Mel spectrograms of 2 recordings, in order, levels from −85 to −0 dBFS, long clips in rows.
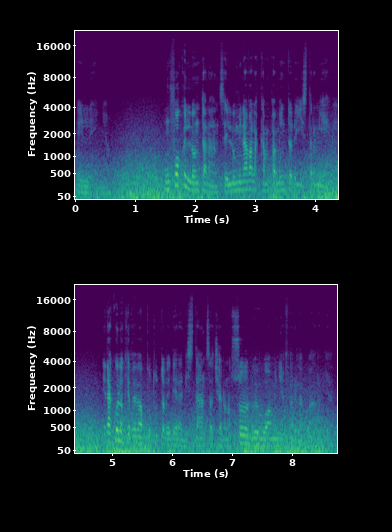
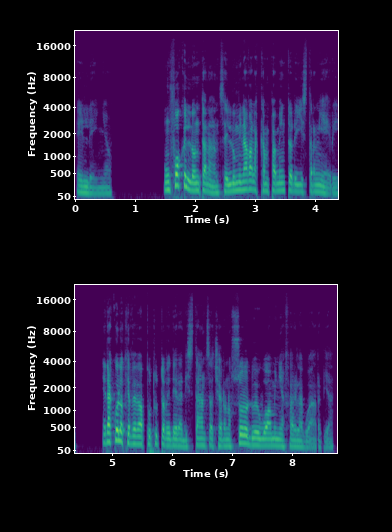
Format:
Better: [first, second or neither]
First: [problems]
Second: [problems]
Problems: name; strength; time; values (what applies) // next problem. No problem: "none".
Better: second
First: wind noise on the microphone; heavy; 7 dB below the speech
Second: none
